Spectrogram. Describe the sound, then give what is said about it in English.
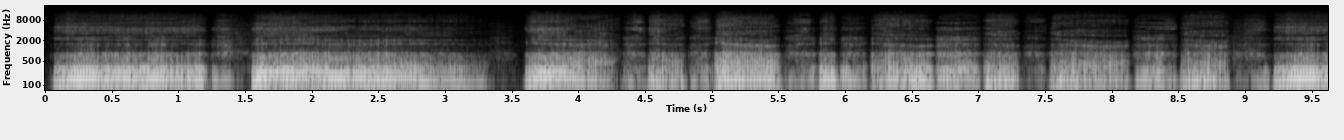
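A gorilla roar sound effect from an audio game's learn-game-sounds menu: two long, loud, deep roars, then a rapid series of shorter guttural grunts and growls, with no talking. “Gorilla.”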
